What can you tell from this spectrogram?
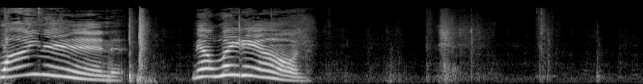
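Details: Tank the dog whines indoors, jealous while its owner plays with a squirrel: two long, arching, harmonic whines, each rising slightly then sliding down, followed by soft knocks and faint room sounds.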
